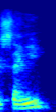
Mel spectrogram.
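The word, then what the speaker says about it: Senge: systems thinking but wait is it peter singer or how do you spell it s-e-n-g-e peter sengi okay and uh so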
